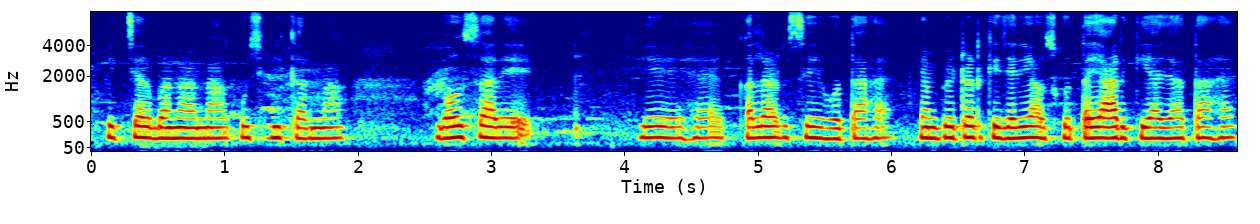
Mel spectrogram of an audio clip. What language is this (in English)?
Urdu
